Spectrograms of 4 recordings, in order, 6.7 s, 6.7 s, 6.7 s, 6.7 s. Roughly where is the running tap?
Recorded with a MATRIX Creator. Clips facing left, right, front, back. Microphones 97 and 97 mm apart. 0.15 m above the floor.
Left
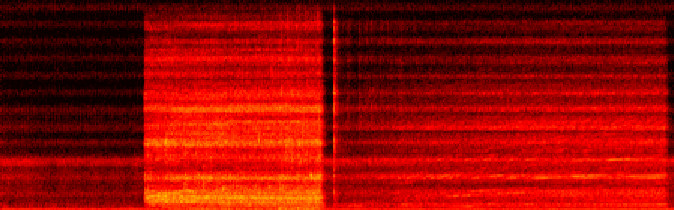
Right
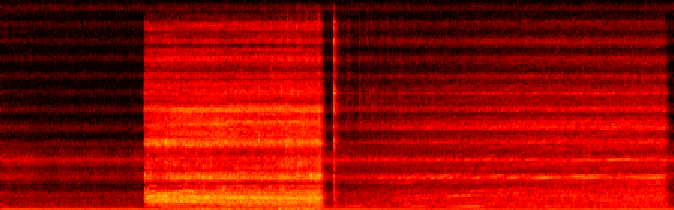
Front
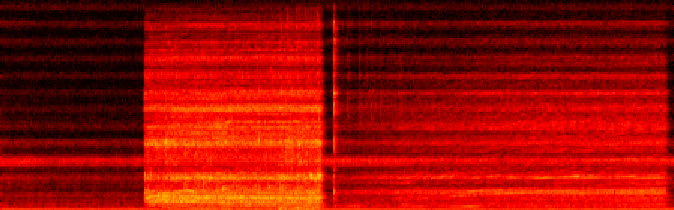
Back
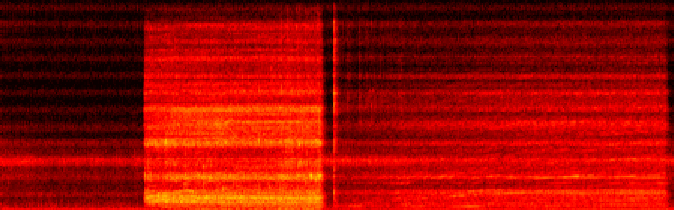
Behind right.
